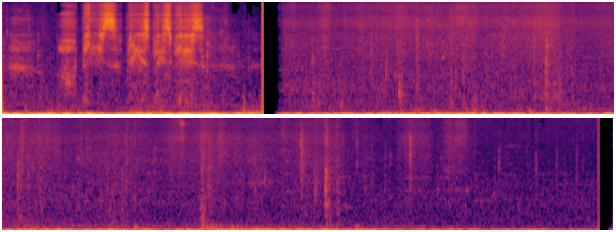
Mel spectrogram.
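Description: Gusty wind buffeting the microphone with a fluttering rumble for the first two and a half seconds, cut off abruptly. Then a steadier rushing noise with light knocks and rustling for the rest.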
